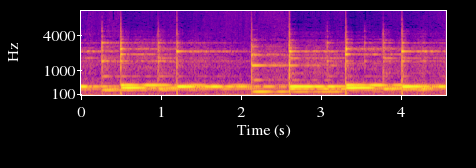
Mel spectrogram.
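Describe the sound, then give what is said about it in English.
A movie theme song: a bright, mallet-like melody of struck tonal notes plays in a steady, bouncing pattern, resembling a xylophone ringtone, with sustained harmonic tones underneath and no voices. “that was the theme song from American Beauty”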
